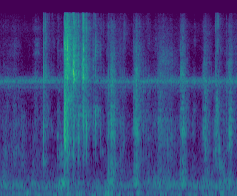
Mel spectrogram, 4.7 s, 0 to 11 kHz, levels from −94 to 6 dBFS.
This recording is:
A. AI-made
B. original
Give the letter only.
B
